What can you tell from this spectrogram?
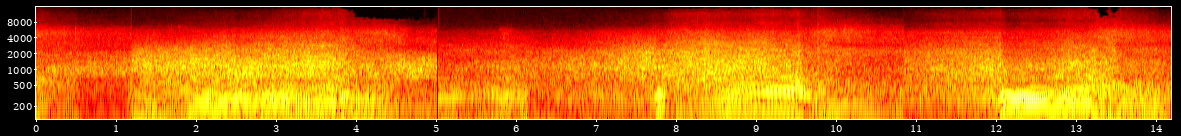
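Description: Lexus IS F's 5.0-litre V8 accelerating hard, its note rising through the revs several times. Each run is broken off abruptly.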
